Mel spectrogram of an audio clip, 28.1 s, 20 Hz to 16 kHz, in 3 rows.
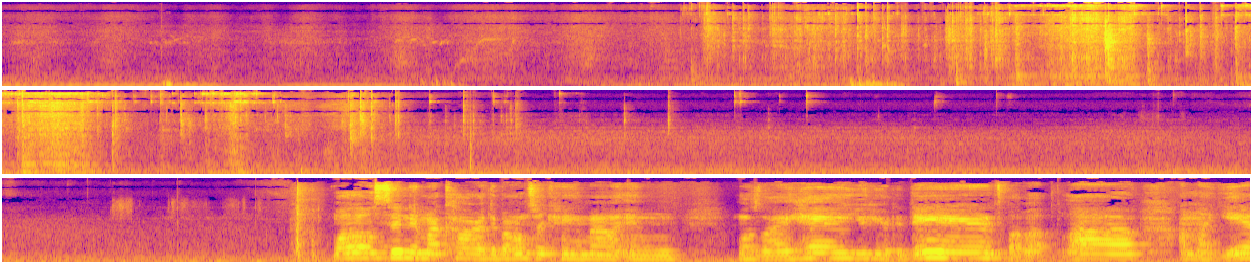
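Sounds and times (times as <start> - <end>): roller shade rattling clicks: 5.1 - 15.2.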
